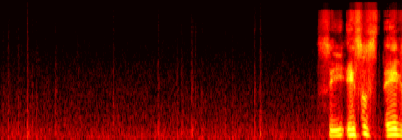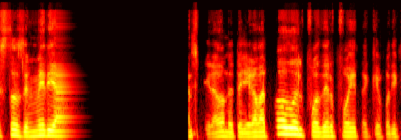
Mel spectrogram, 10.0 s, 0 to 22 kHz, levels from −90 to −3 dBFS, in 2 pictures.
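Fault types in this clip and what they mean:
Long network dropout: from 5.73 s, just after "esos textos de", the speech breaks off. A fading continuation of the last sound gives way to about 1.3 s of silence until 7.43 s. This is likely a network outage, and about one second of speech is lost, never played.
Jitter buffer speed-up: from 7.51 s to 9.95 s the speech runs about 14% fast at unchanged pitch and sounds hurried. The receiver is trimming tiny pitch-period slices, roughly 0.4 s in all, to shed the delay that built up after the gap.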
